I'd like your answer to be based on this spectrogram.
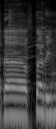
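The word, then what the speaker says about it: Fete: Providence, Rhode Island at Fetty Music Hall. – Look at that picture. – The second E is silent. – Is it? – It's just Fet. – It's just Fet? – It's Fet Music Hall.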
